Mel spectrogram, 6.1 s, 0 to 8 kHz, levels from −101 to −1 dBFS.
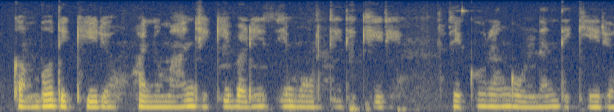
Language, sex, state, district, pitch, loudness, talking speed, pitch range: Rajasthani, female, Rajasthan, Churu, 150 Hz, -21 LUFS, 165 wpm, 145-155 Hz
